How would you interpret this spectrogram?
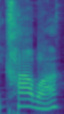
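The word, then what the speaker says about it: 川: Um, that is not helped by kids cuz kids don't always pronounce things exactly the way they're supposed to be pronounced, right? This should be kawa.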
